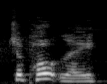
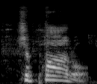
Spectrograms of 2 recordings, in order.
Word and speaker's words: Chipotle: And apparently, Chipotle is pronounced Chipotle.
